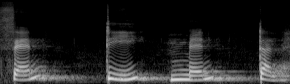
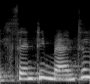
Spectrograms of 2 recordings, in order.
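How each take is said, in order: First: sentimental very slowly in four separate beats; syllable by syllable. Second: Said in the usual way. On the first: Shown as a demonstration. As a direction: pause after each syllable of sentimental. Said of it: "separate the syllables". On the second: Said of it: "four syllable word है".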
